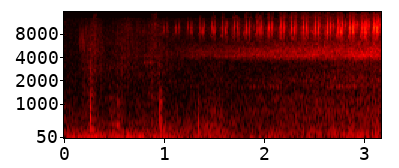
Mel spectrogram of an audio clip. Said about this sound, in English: Listen. Listen to the sound of the crickets, singing the song of summer's ending, spreading the rumor of sadness and change. Everybody heard the song of the crickets.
